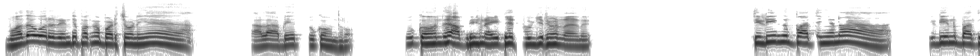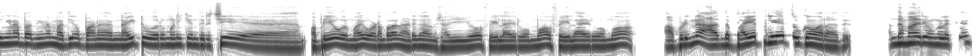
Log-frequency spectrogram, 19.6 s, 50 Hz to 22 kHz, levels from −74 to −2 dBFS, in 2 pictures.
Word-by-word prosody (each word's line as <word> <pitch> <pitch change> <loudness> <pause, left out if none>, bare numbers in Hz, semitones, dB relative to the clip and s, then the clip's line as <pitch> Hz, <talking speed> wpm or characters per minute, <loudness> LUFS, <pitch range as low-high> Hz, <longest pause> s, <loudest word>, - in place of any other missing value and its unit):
மொத 180 +6 +3 0.2
ஒரு 200 -3 +1
2 195 +2 0
பக்கம் 205 0 0
படிச்ச 180 0 0
உடனேயே 185 +3 +1 1.0
அத 150 - -1
அப்படியே 160 +3 -2
தூக்கம் 155 -1 -2
வந்துரும். 130 +1 -6 0.5
தூக்கம் 190 0 +2
வந்து 205 +3 +4
அப்படியே 180 +2 +1
நைட்டே 180 +3 +2
தூங்கிருவேன் 180 -1 +1
நானு. 145 0 -3 1.7
திடீர்ன்னு 230 +3 +2
பார்த்தீங்கன்னா, 210 +3 +1 0.8
திடீர்ன்னு 210 +3 -1
பார்த்தீங்கன்னா 190 +1 0
பார்த்தீங்கன்னா, 185 +1 0
மதியம் 170 +1 -2
பண 155 +1 -1 0.2
நைட் 180 +4 0
1 170 0 0
மணிக்கு 175 +1 -1
எந்திரிச்சு, 165 +4 -1 0.6
அ - - -3 0.2
அப்படியே 155 +6 +1
ஒரு 160 - 0
மாரி 160 +2 +1
உடம்பெல்லாம் 155 +1 0
நடுங்க 150 +2 -1
ஆரம்பிச்சிரும். 130 -3 -2
ஐய்யய்யோ 135 +4 0
பெயில் 135 +1 0
ஆயிருவோமோ, 135 +4 -1
பெயில் 135 +1 +1
ஆயிருவோமோ 140 +4 0 0.5
அப்படின்னு 170 +9 +1
அந்த 165 +2 +1
பயத்திலேயே 210 +6 +3
தூக்கம் 185 -2 +3
வராது. 135 -3 -2 0.4
அந்த 190 +2 +2
மாரி 210 -1 +4
உங்களுக்கு? 180 +2 -2
175 Hz, 145 wpm, -22 LUFS, 155-195 Hz, 1.7 s, வந்து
